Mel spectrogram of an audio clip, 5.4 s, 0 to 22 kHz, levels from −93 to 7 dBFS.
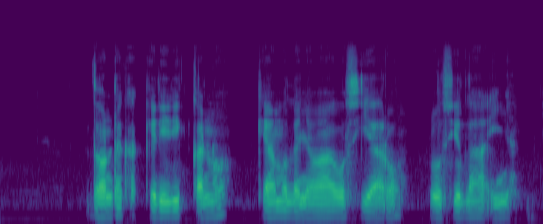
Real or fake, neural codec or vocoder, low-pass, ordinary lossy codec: real; none; none; none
